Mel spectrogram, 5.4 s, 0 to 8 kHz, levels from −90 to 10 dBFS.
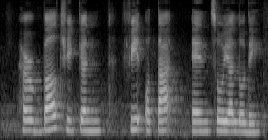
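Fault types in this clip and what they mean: Nothing stood out on listening to this speech.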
